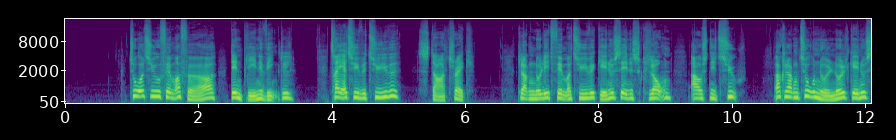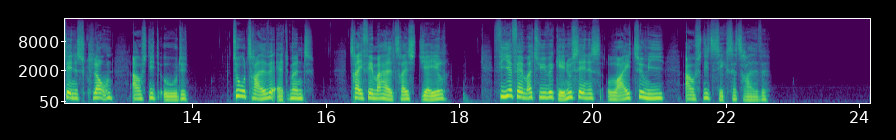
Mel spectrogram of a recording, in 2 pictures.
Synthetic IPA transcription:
t͡sʰo̝̰ːɒt͡sʰyːʊəfem̰ɒ̽fɶɐ | d̥enb̥le̝nəʋe̝ŋ̰ɡ̥l̩ | t͡sʰʁɛːɐt͡sʰyːʋət͡sʰyːʋə | sd̥ɑ̈ːt͡sʰʁɛɡ̥ | kʰlɒ̽ɡ̥n̩nɔ̽le̝d̥femɒ̽t͡sʰyːʋəɡ̥enusen̰əskʰlɒʊ̰n | ʔɑ̈ʊsnid̥syʊ̰ | ʔɒ̽kʰlɒ̽ɡ̥n̩t͡sʰo̝̰ːnɔ̽lnɔ̽lɡ̥enusen̰əskʰlɒʊn | ʔɑ̈ʊsnid̥ɔ̽ːd̥ə | t͡sʰo̝̰ːt͡sʰʁað̞ˠʋəʔæd̥mənd̥ | t͡sʰʁɛ̰ːfem̰ɒ̽ɦælt͡sʰʁasd̥jeɪl | fiːɒfemɒ̽t͡sʰyːʋəɡ̥enusen̰əslɑ̈ɪt͡sʰomi | ʔɑ̈ʊsnid̥seɡ̥sɒt͡sʰʁɑað̞ˠʋə

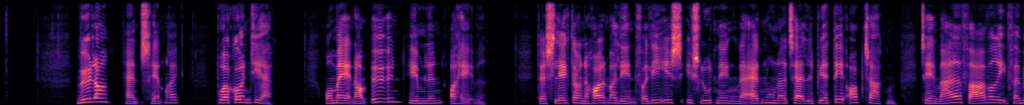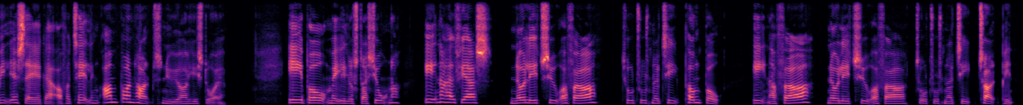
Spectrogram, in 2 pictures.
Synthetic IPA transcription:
møl̰ɐ | hænshenʁɛɡ̥ | b̥uɐɡ̥ond̥iæ | ʁo̝mɛ̰ːnɒ̽mø̰ːnhe̝mlənɒ̽ɦɛ̰ːʋð̞̩ˠ | d̥æsleɡ̥̚d̥ɐnəɦɒ̽l̰mæle̝n̰fɒ̽lḭːsislud̥ne̝ŋn̩æʔæd̥n̩hunɐð̞̩ˠt͡sʰælð̞̩ˠb̥liɐd̥e̝ʔɒ̽b̥̚t͡sʰɑ̈ɡ̥̚d̥n̩ | t͡sʰe̝le̝nmɑ̈ːð̩ˠfɑ̈ːʋəʁifæmil̰jəsɛːɡ̥æʔɒ̽fɒ̽t͡sʰel̰e̝ŋɒ̽mb̥ɒnhɒ̽l̰msnyːɐːhisd̥o̝ɐ̰jə | e̝ːb̥ɔ̰ːmeilusd̥ʁɑ̈ɕo̝̰ːnɐ | e̝ːnɒ̽ɦælfjæɐs | nɔ̽le̝d̥syʊ̰ɒ̽fɶːɐ | t͡sʰo̝̰ːt͡sʰṵːsn̩ɒ̽t͡sʰḭːpʰɔ̽ŋd̥̚b̥ɔ̰ʊ̰ | e̝ːnɒfɶːɐ | nɔ̽le̝d̥syʊ̰ɒ̽fɶɐt͡sʰo̝̰ːt͡sʰṵːsn̩ɒ̽t͡sʰḭːt͡sʰɒ̽lb̥e̝n̰

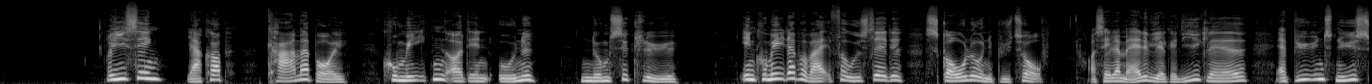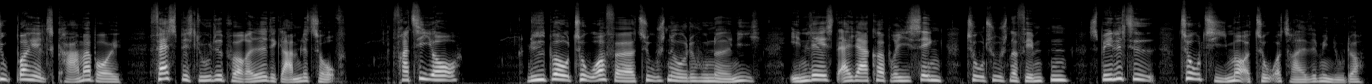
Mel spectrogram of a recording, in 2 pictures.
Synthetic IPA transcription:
ʁiːseŋ | jɑ̈kʰɒ̽b̥ | kʰɑ̈ːmæb̥ɒɪ | kʰo̝me̝̰ːd̥n̩ɒ̽d̥enɔ̽nə | nɔ̽msəkʰløːə | ʔe̝nkʰo̝me̝̰ːd̥ɐpʰɒ̽ʋɑ̈ɪ̰fɒ̽uðˠsled̥ə | sɡ̥ɒʊlɔ̽nəb̥yt͡sʰɒ̰ːb̥ | ʔɒ̽sel̰ɒ̽mæləʋiɐɡ̥ɐliːɡ̥lɛð̞ˠə | ʔæɐb̥y̰ːnsnyːəsuːb̥ɐhel̰skʰɑ̈mɐb̥ɒ̽ɪ | fæsd̥̚b̥e̝slud̥ð̞̩ˠpʰɒ̽æʁɛð̞ˠəd̥e̝ɡ̥ɑ̈mlət͡sʰɒ̰ːb̥ | fʁɑ̈t͡sʰḭːɒ̰ː | lyðˠb̥ɔ̽ʊ̰t͡sʰo̝̰ːɒfɶɐt͡sʰṵːsn̩ɔ̽ːɾ̥əɦunɐð̞ˠɒnḭː | ʔe̝nlḛːsd̥æjɑ̈ːkʰɒ̽b̥ʁiseŋ | t͡sʰo̝̰ːt͡sʰṵːsn̩ɒ̽femd̥n̩ | sb̥e̝lət͡sʰið̰ˠ | t͡sʰo̝̰ːt͡sʰiːmɐʔɒ̽t͡sʰo̝̰ːɒ̽t͡sʰʁɑ̈ð̞ˠʋəminud̥ɐ

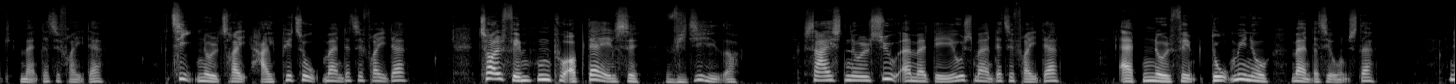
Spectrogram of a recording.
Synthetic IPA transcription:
ɡ̥mæn̰d̥æt͡sʰe̝lfʁɛ̰ːd̥æ | t͡sʰḭːnɔ̽lt͡sʰʁɛ̰ːhɑ̈ɪpʰe̝t͡sʰo̝̰ːmæn̰d̥æt͡sʰe̝lfʁɛ̰ːd̥æ | t͡sʰɒ̽l̰femd̥n̩pʰɒ̽ʔɒ̽b̥̚d̥ɛ̰ːl̩sə | ʋid̥ihe̝ð̰ˠɐ | sɑ̈ɪsd̥n̩ːɔ̽lsyʊ̰æmæd̥eusmæn̰d̥æt͡sʰe̝fʁɛ̰ːd̥æ | ʔæd̥n̩nɔ̽lfem̰d̥o̝̰ːmino̝ | mæn̰d̥æt͡sʰe̝lɔ̽n̰sd̥æ | n

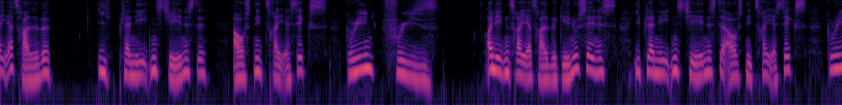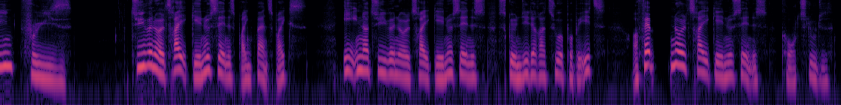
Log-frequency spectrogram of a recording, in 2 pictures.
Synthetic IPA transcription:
ɛɒt͡sʰʁɑðˠʋə | ipʰlæne̝̰ːd̥n̩st͡ɕʰeːnəsd̥ə | ʔɑ̈ʊsnid̥̚t͡sʰʁɛ̰ːæseɡ̥s | ɡ̥ʁiːnfʁis | ʔɒ̽ne̝d̥n̩t͡sʰʁɛ̰ɒt͡sʰʁɑ̈ðˠʋəɡ̥enusen̰əsipʰlæne̝̰ːd̥n̩st͡ɕʰeːnəsd̥əʔɑ̈ʊsnid̥̚t͡sʰʁɛːæseɡ̥s | ɡ̥ʁiːnfʁ | t͡sʰyːʋənɔ̽lt͡sʰʁɛ̰ːɡ̥enusen̰əsb̥ʁɛŋɡ̥mæn̰sb̥ʁeɡ̥s | e̝ːnɒ̽t͡sʰyːʋənɔ̽lt͡sʰʁɛ̰ːɡ̥enusen̰əsːɡ̥ønlit͡seʁɑ̈t͡sʰuɐ̰pʰɒ̽b̥e̝e̝d̥ | ʔɒ̽fem̰ | nɔ̽lt͡sʰʁɛ̰ːɡ̥enusen̰əs | kʰɒːd̥slud̥əð̩ˠ

